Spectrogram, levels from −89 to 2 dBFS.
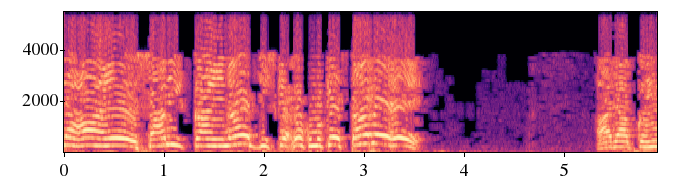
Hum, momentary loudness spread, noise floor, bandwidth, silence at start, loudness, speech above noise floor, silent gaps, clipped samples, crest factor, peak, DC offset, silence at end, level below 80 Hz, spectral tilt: none; 5 LU; -41 dBFS; 5.4 kHz; 0 s; -4 LUFS; 36 dB; none; 10%; 6 dB; 0 dBFS; under 0.1%; 0 s; -28 dBFS; -5.5 dB/octave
